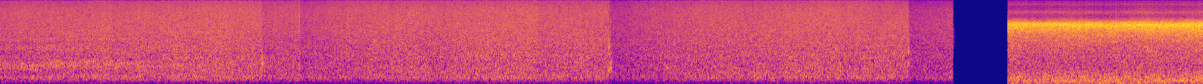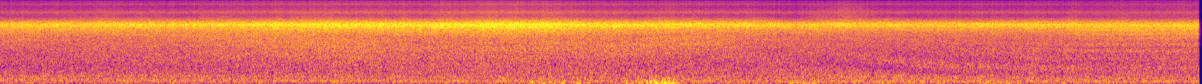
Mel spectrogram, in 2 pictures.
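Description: Water of a small waterfall rushing and splashing down a rock face, a steady noise. It breaks off for a moment about twelve seconds in and comes back louder, with a brighter hiss.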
